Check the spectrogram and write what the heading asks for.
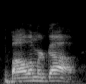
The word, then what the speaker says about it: Bala Murghab: I feel like I'm going to mispronounce the battle in Bala Murghab. Bala Murghab.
